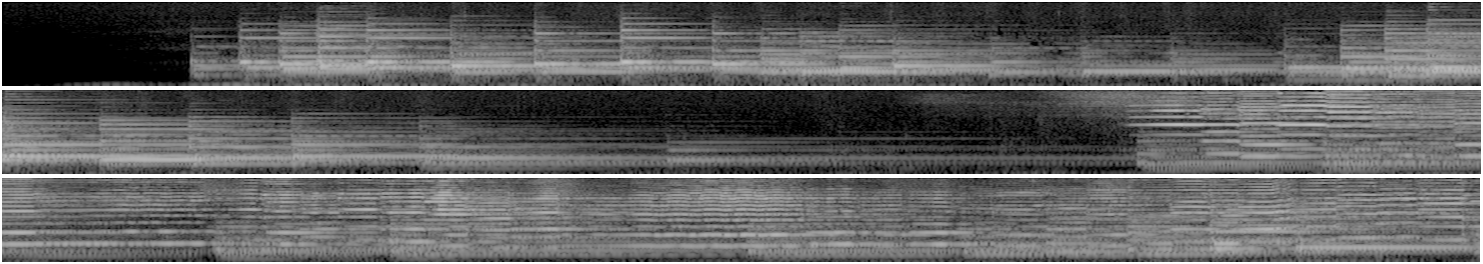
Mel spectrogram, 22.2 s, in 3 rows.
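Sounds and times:
piano trio playing in G major: 1.1s - 22.1s.

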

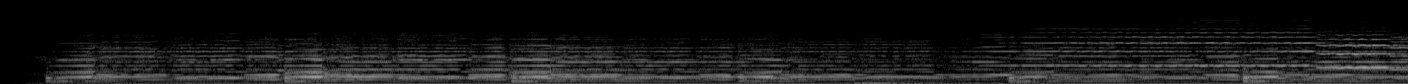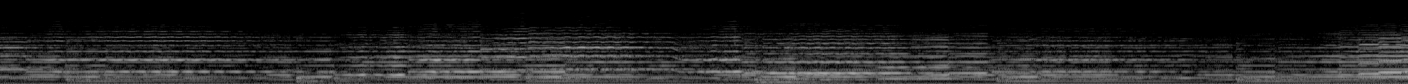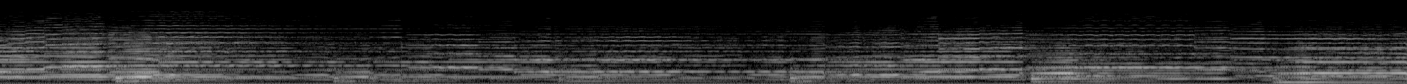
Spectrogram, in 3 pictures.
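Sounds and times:
string quartet: 0.0s - 42.2s.

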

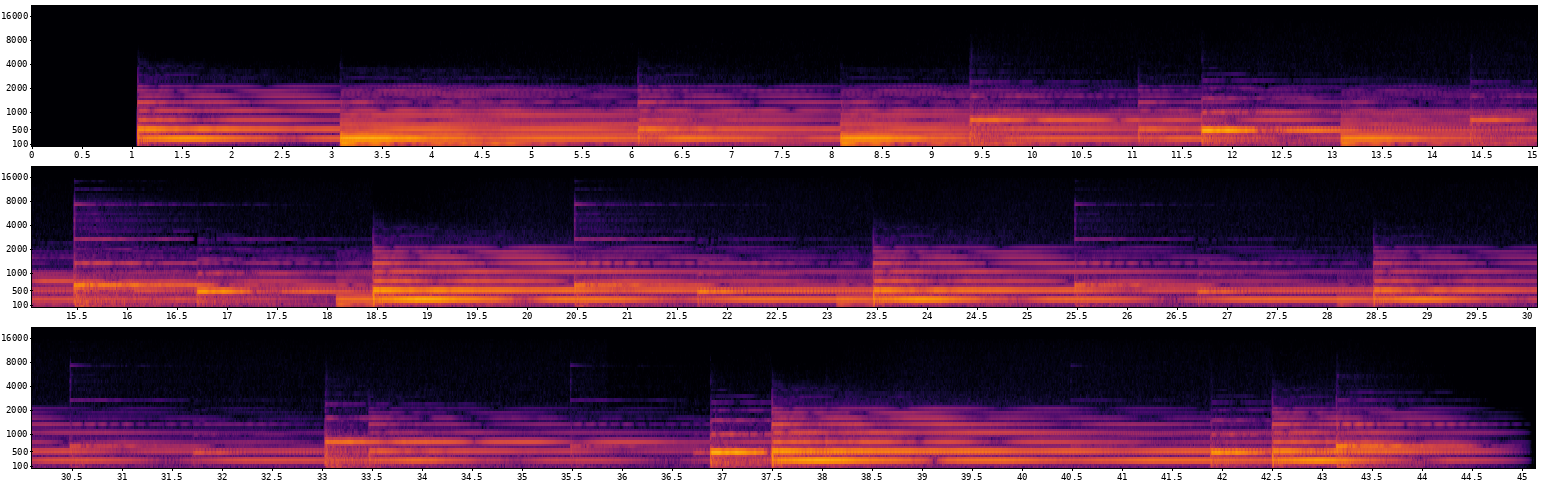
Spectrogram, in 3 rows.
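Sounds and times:
piano: 1.0s - 45.1s.

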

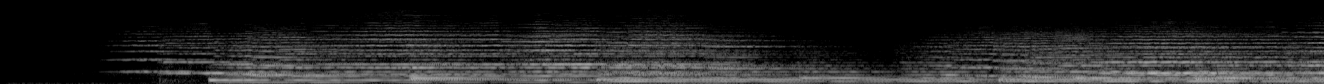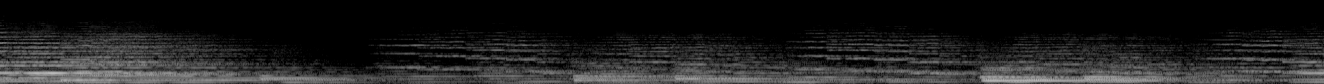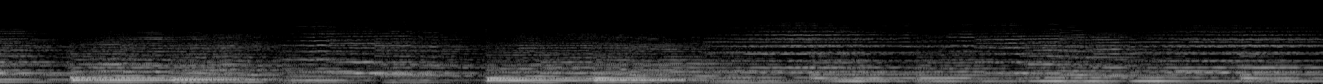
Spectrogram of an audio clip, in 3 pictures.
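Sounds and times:
concerto for harp and orchestra in G major andante: 1.2s - 39.7s.

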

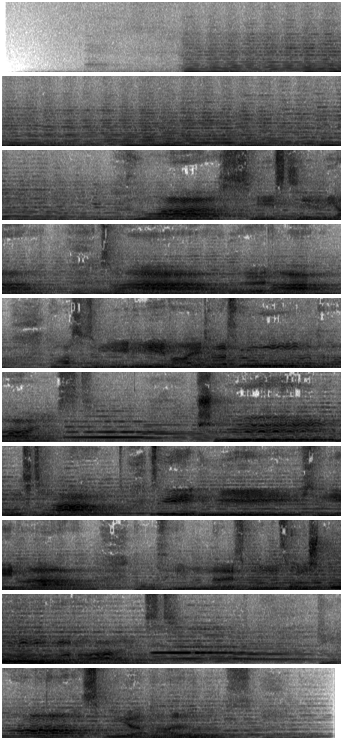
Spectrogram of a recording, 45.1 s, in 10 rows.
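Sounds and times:
chamber orchestra: 2.4s - 45.1s
baritone singing: 10.7s - 24.2s, 25.2s - 39.6s, 40.4s - 45.1s.

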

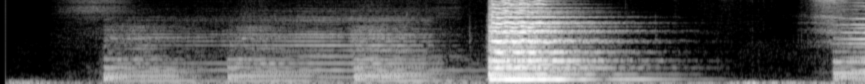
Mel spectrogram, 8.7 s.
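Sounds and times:
quartet playing an adagio cantabile in E major: 4.9s - 6.7s.

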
